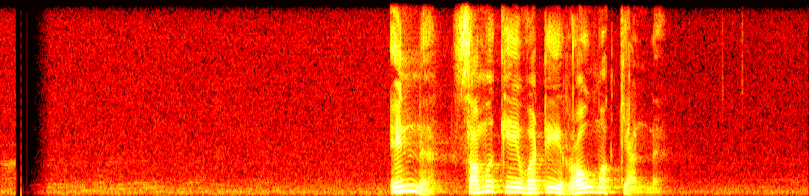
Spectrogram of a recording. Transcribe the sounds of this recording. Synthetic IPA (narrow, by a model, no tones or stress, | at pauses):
enːəsaməkeːʋaʈeːɾawmakja̰nːə̰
